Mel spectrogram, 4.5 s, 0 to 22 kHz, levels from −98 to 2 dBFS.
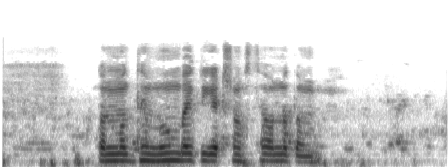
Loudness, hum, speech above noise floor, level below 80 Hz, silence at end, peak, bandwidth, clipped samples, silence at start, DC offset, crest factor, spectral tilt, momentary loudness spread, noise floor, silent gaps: -21 LUFS; none; 28 dB; -50 dBFS; 0.4 s; -4 dBFS; 7.4 kHz; under 0.1%; 0.4 s; under 0.1%; 20 dB; -7.5 dB/octave; 23 LU; -49 dBFS; none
